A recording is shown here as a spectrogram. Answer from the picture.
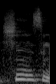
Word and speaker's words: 신승: 이제 김 집사님께서 말씀하셨듯이 제 이름이 이름이 발음이 좀 어렵습니다 신승 해서 시 발음이 두 개가 있어 가지고 어 이제 제 이름이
